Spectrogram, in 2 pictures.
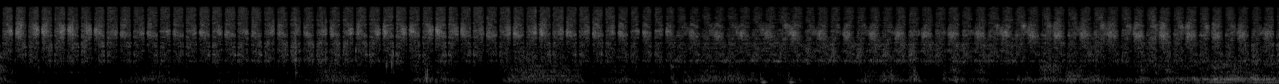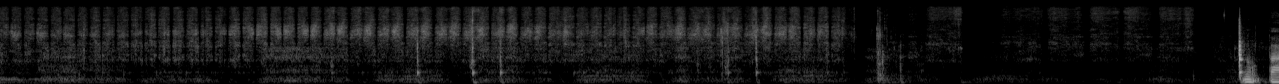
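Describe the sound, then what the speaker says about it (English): A sanding stick rubs back and forth over a plastic Airfix Concorde model kit, a close, steady rasping stroke repeated rapidly for over twenty seconds before it stops with a few scattered scrapes. "Get the old sanding stick, finish it off."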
